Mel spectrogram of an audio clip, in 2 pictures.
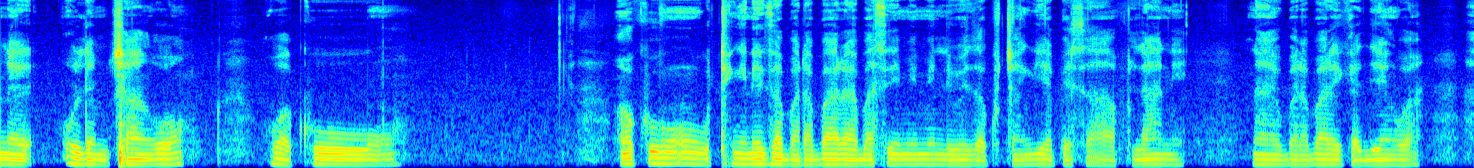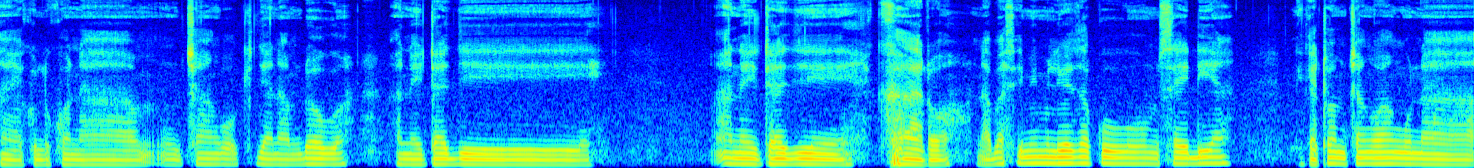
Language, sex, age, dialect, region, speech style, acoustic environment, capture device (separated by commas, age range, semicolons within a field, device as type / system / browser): Swahili, male, 25-34, Kenya - Nairobi Sheng-influenced, Kenya, relaxed, nature; silence, mobile / Linux / Chrome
